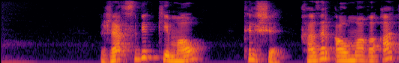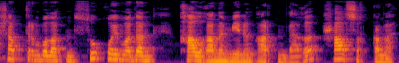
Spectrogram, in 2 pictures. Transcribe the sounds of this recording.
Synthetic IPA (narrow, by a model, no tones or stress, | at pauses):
ʒɑqsəbe̞kkʲʰːemɑw̪ˠ | t̪ʰɪlʃɪ | qʰɑzɪɾɑwmɑʁəʔɑt̪ʃɑp̚t̪əɾəmbo̞lˠɑt̪ənsuqʰo̞jmɑd̪ɑɴ | qʰɑlˠʁɑnəme̞nɪŋɑɾt̪ənd̪ɑʁəʃɑlˠʃəqːɑnɑ̰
